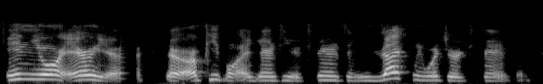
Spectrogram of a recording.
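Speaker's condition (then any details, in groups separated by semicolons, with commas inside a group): Cerebral palsy; from birth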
